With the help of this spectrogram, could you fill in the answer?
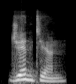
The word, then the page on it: gentian: Indian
